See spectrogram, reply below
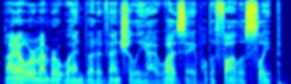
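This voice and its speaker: A man with a fairly low voice hosts a gaming video. He reads visual novel narration aloud and breaks off for his own commentary. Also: steady tone, fairly quick. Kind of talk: let's play commentary and reading game narration aloud.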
